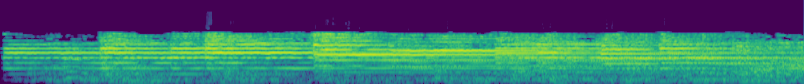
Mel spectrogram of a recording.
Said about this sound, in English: I'll ring the doorbell.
